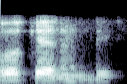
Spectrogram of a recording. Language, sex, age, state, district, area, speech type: Telugu, male, 45-60, Andhra Pradesh, Sri Satya Sai, urban, conversation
